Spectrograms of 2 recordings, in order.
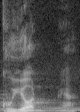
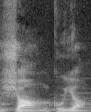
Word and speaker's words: Guyon: bernama Madame Jonggol Young Bacanya jangan guyon Madam Zhong guyon ini basah frongse bahasa Perancis dia itu seorang yang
